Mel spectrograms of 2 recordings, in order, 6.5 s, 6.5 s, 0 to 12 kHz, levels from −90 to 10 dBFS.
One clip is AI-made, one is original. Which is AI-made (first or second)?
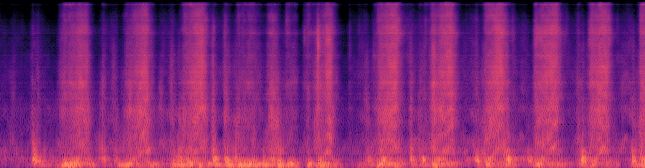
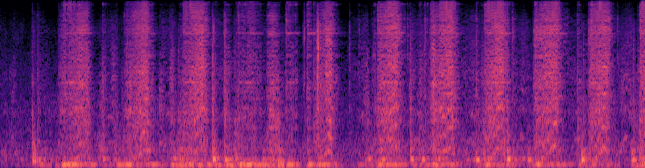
first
